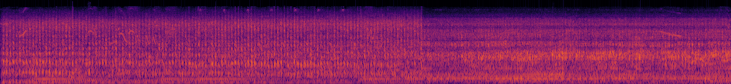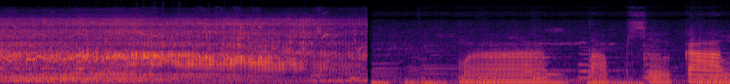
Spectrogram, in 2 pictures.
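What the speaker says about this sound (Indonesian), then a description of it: "Ada helikopter perang teman-teman." Military helicopter heard as a loud, steady engine and rotor drone that fills the first eight seconds, then gives way to sharper, choppier sounds near the end.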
